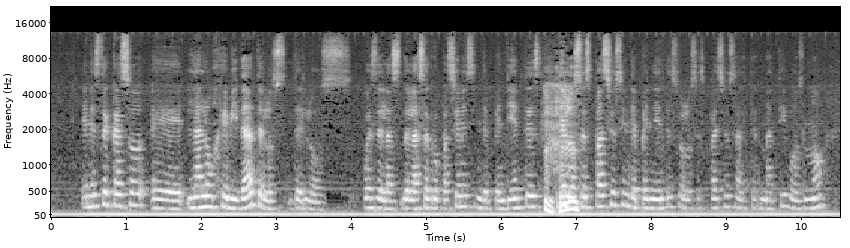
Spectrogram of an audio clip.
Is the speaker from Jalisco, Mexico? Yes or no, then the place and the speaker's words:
no; Xalapa, Veracruz, Mexico; yo nací en Coatepec. Pero toda mi vida he vivido aquí.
